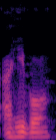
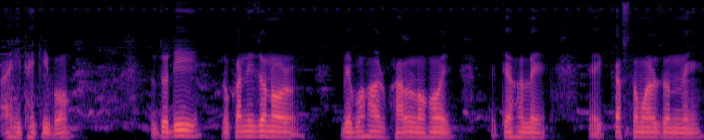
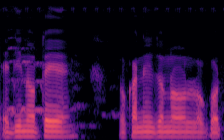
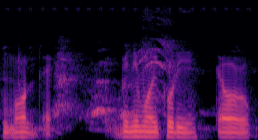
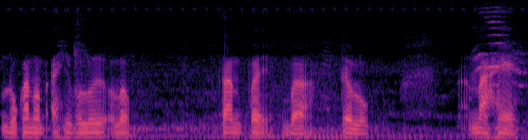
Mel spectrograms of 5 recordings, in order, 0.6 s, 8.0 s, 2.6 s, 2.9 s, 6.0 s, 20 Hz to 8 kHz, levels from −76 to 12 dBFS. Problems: background sounds at intervals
